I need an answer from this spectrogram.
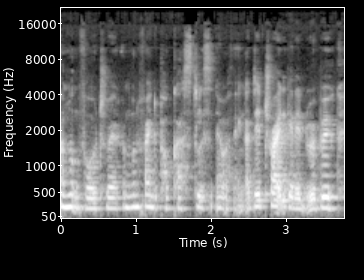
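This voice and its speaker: A woman speaks at medium pitch with fairly even intonation. Vocal fry runs through her voice. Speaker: fitness vlogger. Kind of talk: casual vlog talk. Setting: at home after run.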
